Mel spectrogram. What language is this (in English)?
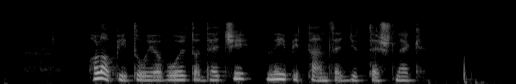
Hungarian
